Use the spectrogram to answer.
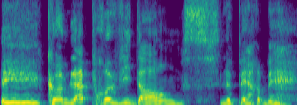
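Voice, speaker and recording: Using a put-on character voice, a man talks at a very slow pace in an extremely high pitch. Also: ordinary pitch variation. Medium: actual play. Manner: solemn, prophetic.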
